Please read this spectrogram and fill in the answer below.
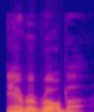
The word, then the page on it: araroba: British English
